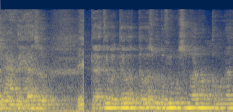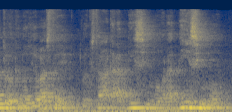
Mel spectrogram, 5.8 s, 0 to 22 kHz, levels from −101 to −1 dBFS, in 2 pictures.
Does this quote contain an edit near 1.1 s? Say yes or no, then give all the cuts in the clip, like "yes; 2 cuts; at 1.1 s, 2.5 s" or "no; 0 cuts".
yes; 1 cut; at 1.1 s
